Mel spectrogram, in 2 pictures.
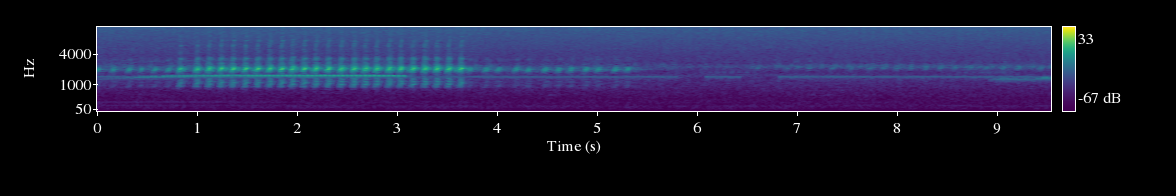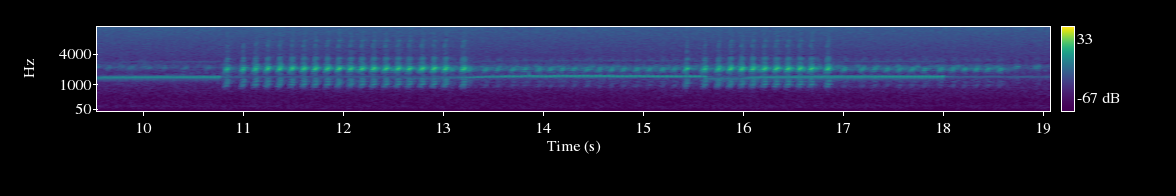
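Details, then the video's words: On a mid-April night at a pond in north-east Italy, tree frogs give long runs of rapid, rasping pulses in separate bouts. Between bouts a mole cricket's smooth, even trill continues. "relaxing singing tree frogs in pond and trilling mole crickets by night"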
